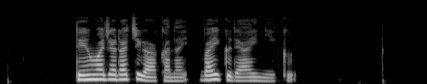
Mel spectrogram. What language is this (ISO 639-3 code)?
jpn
